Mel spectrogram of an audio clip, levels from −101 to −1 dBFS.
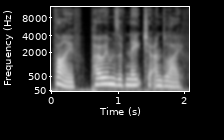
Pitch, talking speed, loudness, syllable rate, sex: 180 Hz, 175 wpm, -19 LUFS, 5.6 syllables/s, female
